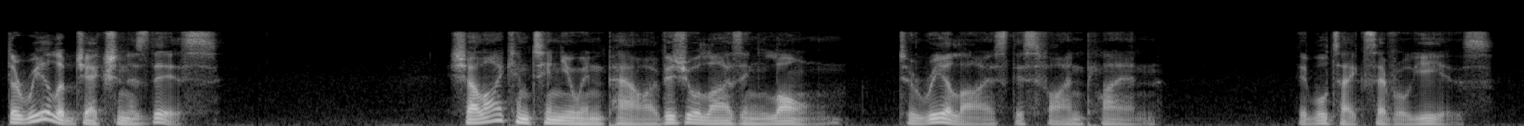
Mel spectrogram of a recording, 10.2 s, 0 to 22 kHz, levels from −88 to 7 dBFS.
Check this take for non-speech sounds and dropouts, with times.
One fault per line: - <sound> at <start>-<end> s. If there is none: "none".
none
